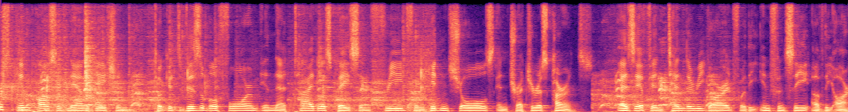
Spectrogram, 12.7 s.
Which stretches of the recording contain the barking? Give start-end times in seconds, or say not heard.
0.2-2.2, 4.6-6.4, 8.8-10.8.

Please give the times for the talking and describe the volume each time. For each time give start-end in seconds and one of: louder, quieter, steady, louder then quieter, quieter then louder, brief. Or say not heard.
0.0-12.6 steady.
